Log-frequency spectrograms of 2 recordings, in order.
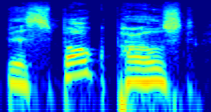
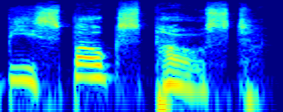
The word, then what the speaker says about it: Bespoke Post: whole bunch of stuff this is called bespoke post not bespoke's post okay my wife mispronounces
